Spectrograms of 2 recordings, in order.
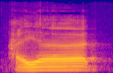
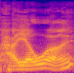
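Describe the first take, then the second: First: The word ends with a -t sound. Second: The word ends with a -wa sound. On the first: The speaker calls it right. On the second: The speaker calls it wrong.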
